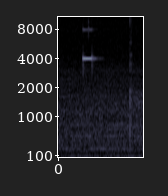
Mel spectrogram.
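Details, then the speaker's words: Kaiweets KM601 multimeter in continuity mode, probing a phone board: one short, clean high beep of about a tenth of a second, confirming a pin is shorted to ground. "on a fluke I'll get a solid beep this whole time on this one I get a short beep so basically anything that's not ol will will beep"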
